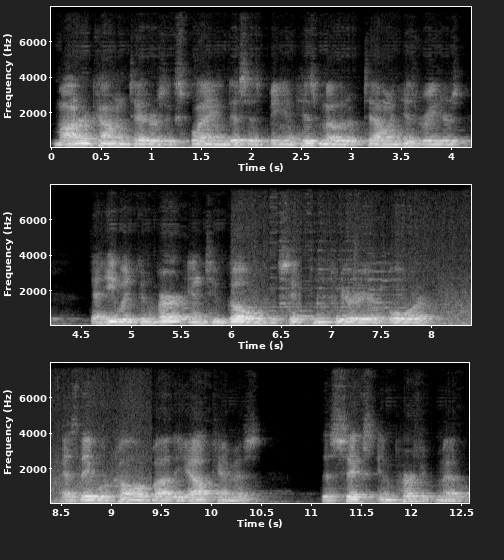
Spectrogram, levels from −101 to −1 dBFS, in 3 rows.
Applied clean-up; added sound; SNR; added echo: neural separator model SepFormer DNS4.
